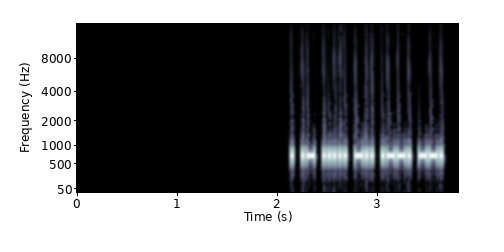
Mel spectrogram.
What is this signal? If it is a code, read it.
Morse code, heard as a keyed tone, about 46 wpm, 700 Hz. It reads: EA5DPG
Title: DXCC-100 Call Signs - 6 Characters - 45wpm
